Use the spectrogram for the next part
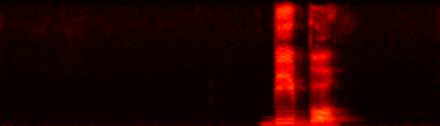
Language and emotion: Russian, neutral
